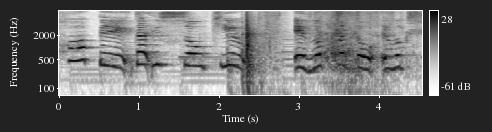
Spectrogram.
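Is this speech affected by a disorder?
No.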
